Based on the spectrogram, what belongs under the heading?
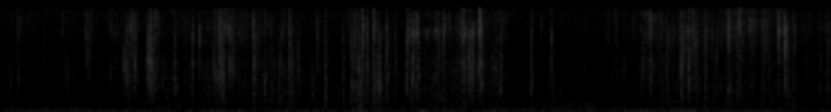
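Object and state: Plastic zip bag of small rubber rings.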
